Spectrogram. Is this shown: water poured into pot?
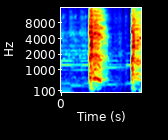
no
